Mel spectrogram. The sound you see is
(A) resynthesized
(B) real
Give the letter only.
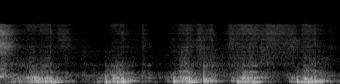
A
